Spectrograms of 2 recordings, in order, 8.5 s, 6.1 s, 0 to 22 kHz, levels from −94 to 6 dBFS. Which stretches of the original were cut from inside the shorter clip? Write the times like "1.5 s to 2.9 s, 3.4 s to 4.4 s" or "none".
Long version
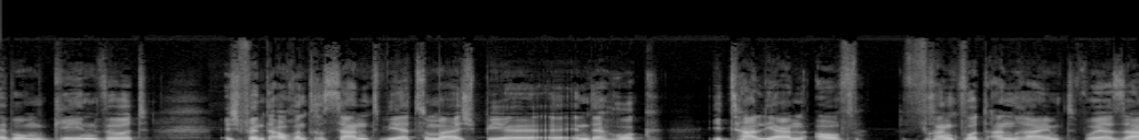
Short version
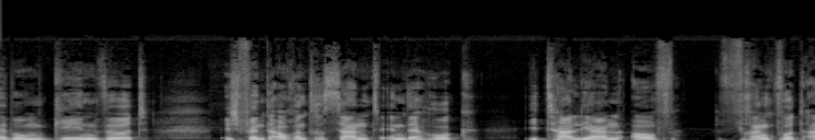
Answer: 2.8 s to 4.2 s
